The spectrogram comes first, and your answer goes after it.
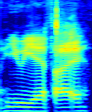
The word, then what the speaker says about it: UEFI: you pronounce it because I pronounce it I do all the letters like you do UEFI instead of UI UE ufi it's the very first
